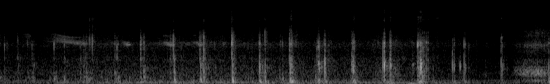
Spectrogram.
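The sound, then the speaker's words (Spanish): Hooves of a saddled horse clip-clop at a steady walking pace in the late afternoon, a regular run of sharp knocks over a soft background hiss, fairly quiet and fading briefly near the end. “En la tarde hice ensillar un caballo y a los resplandores del poniente me encontré a la vista con el presbiterio.”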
